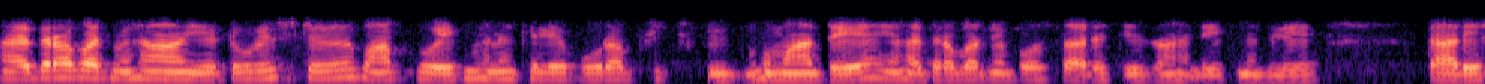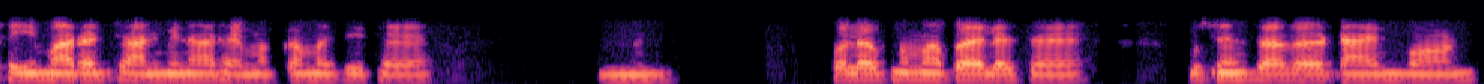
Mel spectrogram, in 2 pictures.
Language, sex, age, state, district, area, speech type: Urdu, female, 60+, Telangana, Hyderabad, urban, conversation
